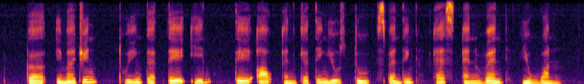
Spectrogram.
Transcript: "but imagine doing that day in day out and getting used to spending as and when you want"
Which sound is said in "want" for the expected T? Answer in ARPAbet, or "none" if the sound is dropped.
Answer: none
